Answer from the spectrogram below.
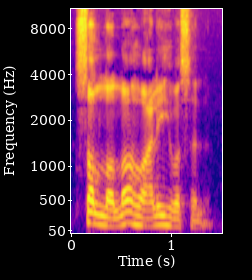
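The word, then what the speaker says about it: Sallallahu alaihi wasallam (صلى الله عليه وسلم): Vissa gör också fel när de uttalar det. Och det kan hända oss alla. Att man liksom nästan sluddrar när man säger det. Sallallahu alaihi wasallam.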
